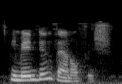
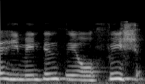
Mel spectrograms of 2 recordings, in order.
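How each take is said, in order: First: Very slow, words spaced, "an" linked into office; slow corrected read-out. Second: Very slow, each word spaced, with "a" before office; slow sentence read-out. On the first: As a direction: read the fixed sentence slowly, word by word. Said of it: "এখানে কি হবে? ... এন হবে". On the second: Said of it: "অ হচ্ছে Bhawal sound". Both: Shown as a demonstration.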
